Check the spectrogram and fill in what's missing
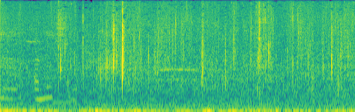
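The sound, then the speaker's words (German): Slow, irregular footsteps crunch softly over leaves and twigs as children sneak one at a time along a narrow forest path, trying to hear birds; a few separate steps with pauses between, with a faint bird call and low murmuring. “Jedes Kind geht Schritt für Schritt einen schmalen Pfad entlang.”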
